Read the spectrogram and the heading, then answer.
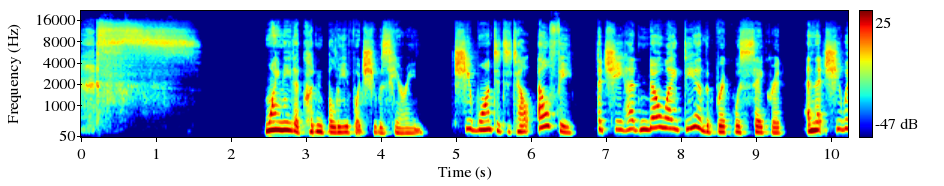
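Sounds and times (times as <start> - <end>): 
snake hissing: 0.0 - 1.6
speech: 2.4 - 10.2.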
